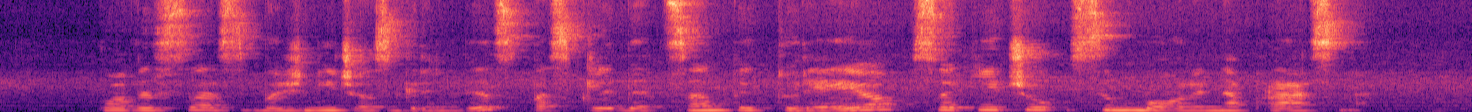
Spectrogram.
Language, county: Lithuanian, Kaunas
